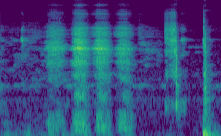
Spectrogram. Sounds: Sniff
